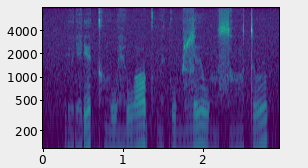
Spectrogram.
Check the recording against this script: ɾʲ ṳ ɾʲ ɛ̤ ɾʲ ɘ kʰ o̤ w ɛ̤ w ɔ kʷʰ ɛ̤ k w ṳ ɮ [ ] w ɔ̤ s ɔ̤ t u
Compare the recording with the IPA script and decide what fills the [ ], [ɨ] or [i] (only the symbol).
ɨ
